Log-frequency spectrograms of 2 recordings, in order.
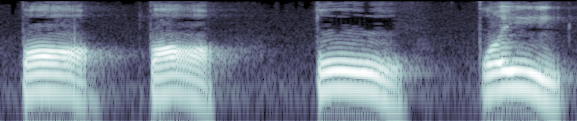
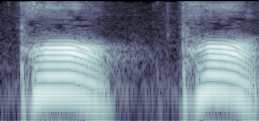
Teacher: وما عدا حروف الهمس هي حروف الجهر، فالمهموس يجري معه نفس، أما الطاء فلا يجري معها نفس في الفصيح في النطق الفصيح · Shown in: first take · Term: حرف مجهور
